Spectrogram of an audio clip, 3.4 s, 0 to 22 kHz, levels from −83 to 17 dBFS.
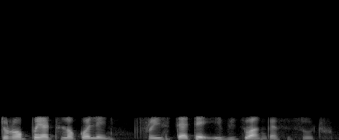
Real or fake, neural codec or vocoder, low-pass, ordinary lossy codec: real; none; 3.6 kHz; none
